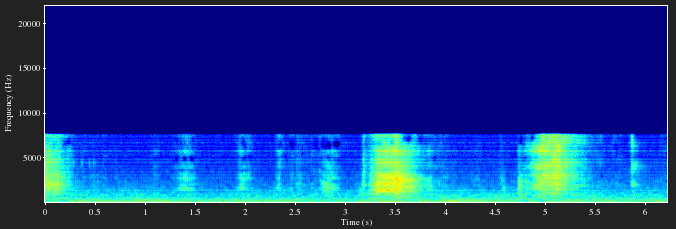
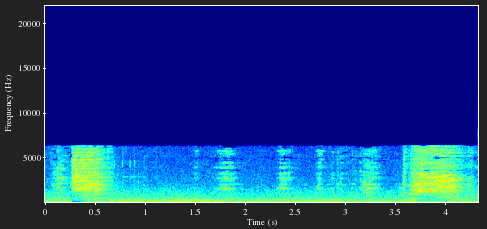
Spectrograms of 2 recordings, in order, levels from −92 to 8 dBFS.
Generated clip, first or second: first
